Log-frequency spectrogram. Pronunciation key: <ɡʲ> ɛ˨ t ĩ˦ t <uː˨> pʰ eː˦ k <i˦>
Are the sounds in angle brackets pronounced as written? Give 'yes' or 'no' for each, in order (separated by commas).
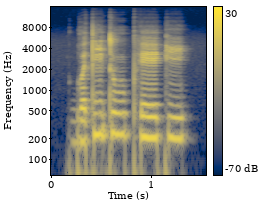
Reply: no, no, yes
